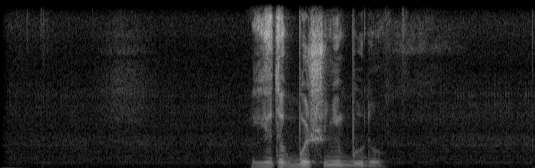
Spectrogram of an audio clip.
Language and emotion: Russian, angry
